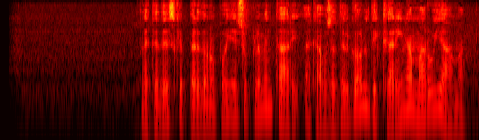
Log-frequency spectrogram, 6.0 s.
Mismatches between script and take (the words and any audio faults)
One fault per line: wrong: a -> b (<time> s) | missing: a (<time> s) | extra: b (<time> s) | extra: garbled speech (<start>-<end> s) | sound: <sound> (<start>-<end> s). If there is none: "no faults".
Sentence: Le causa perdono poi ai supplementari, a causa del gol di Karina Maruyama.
wrong: causa -> tedesche (1.9 s)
